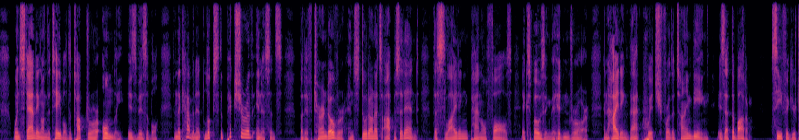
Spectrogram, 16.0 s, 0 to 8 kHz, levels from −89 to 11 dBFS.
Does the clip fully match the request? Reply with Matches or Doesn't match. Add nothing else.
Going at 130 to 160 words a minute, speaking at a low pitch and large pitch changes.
Doesn't match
